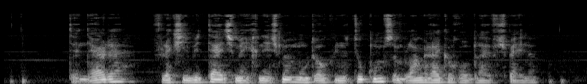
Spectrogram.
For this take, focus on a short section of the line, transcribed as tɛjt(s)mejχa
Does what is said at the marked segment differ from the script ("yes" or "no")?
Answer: no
